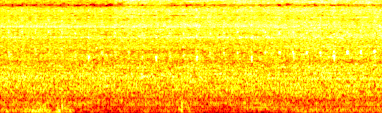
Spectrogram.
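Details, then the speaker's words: Newly bought car with suspected power steering leak or whine and recent oil change; engine idles with a steady rough hum and an occasional hiccup-like stumble, cause unknown: intermittent hiccup noise at idle. "power you talking about like the hicups sounding noise right that noise right there oh yeah no"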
